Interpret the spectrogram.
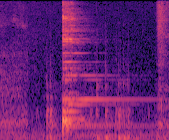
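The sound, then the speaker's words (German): Wine tasting glasses clink together once with a bright chime that rings on for about a second, followed by a softer knock near the end, with no talking. “Ganz anderer Klirr. Gibt, oder?”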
